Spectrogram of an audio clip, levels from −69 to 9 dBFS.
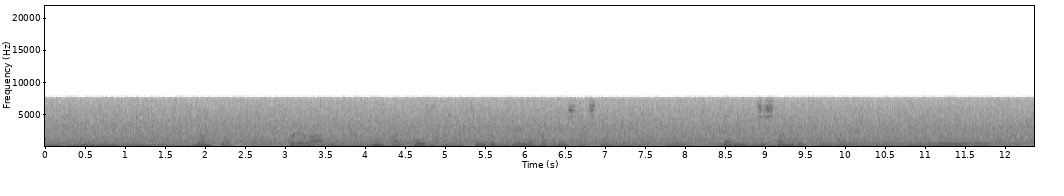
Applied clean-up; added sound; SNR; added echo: none; Water; -1 dB; none.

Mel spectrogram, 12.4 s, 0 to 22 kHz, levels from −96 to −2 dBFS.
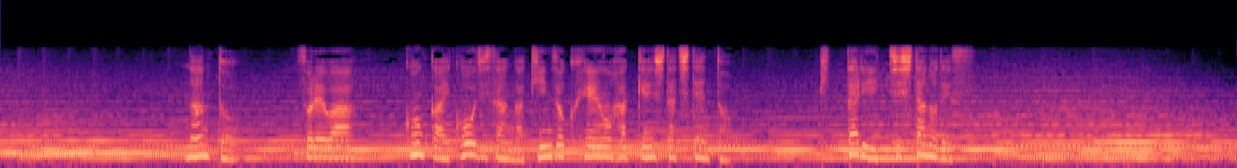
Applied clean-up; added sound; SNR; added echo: none; none; none; none.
